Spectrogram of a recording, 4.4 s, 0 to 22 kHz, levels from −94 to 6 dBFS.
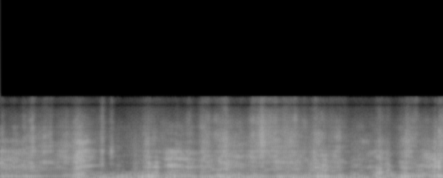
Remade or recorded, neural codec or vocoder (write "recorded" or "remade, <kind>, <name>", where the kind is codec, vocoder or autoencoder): remade, vocoder, Vocos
